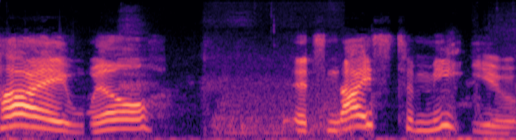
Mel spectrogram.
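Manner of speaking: every word drawn out deliberately. Greeting another character in a tabletop game, speaking really slowly.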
